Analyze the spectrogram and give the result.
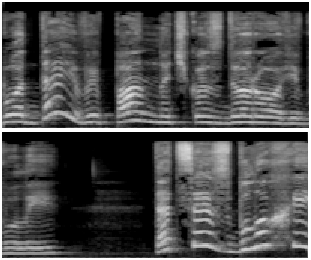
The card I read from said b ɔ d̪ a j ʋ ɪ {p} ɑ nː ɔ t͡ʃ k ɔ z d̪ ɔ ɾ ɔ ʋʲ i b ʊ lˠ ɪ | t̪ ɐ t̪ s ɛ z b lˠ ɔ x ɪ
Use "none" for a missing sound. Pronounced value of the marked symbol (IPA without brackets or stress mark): p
